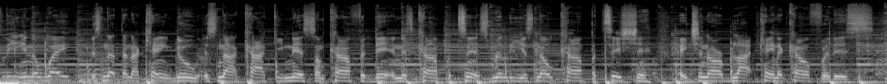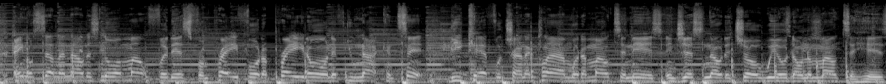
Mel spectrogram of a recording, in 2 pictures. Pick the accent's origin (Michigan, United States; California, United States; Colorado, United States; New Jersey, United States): Michigan, United States; Detroit; I grew up on Seven Mile, where you kinda learn to mind your own business.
